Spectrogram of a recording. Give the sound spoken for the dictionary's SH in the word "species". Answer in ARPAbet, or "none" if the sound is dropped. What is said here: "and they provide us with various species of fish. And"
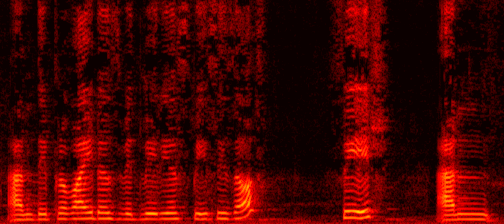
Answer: S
